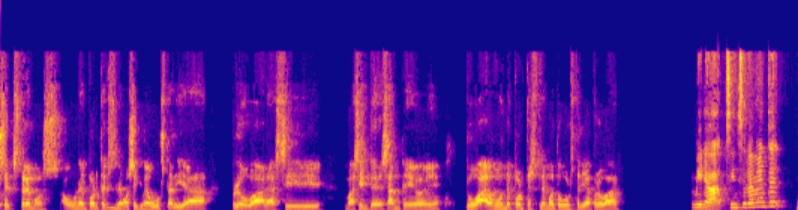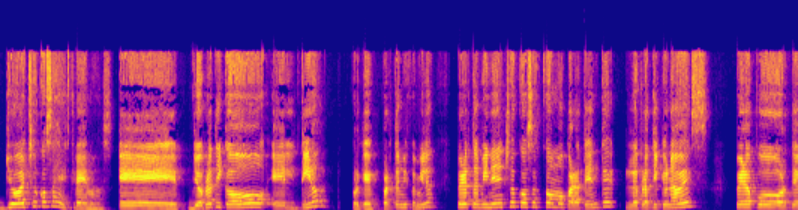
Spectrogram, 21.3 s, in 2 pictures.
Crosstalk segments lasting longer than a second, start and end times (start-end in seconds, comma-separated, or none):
none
